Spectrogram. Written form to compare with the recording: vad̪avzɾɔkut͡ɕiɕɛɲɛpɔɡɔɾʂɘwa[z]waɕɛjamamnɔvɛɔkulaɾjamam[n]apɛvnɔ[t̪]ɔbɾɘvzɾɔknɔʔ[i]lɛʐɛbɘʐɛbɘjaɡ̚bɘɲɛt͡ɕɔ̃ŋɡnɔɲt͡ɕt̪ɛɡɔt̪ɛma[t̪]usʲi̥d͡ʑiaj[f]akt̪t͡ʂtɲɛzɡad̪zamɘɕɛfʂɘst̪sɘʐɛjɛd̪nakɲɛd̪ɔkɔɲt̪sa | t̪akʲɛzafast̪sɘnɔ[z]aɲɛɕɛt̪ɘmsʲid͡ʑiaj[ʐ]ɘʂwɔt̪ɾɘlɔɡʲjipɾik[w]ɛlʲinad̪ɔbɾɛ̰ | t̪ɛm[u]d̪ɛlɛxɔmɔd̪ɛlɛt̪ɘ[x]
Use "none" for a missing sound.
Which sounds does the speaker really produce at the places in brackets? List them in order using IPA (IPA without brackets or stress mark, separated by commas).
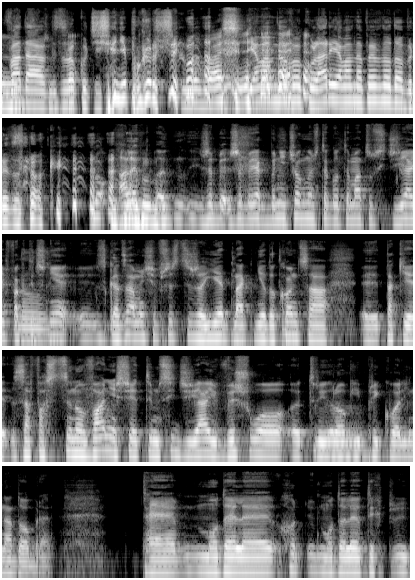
v, n, d̪, a, t̪, f, v, v, w, ɔ, x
